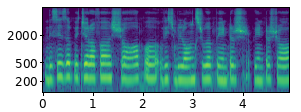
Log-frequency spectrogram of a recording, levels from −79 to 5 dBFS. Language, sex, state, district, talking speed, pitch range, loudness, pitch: English, female, Maharashtra, Gondia, 185 wpm, 215-235 Hz, -16 LUFS, 225 Hz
